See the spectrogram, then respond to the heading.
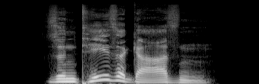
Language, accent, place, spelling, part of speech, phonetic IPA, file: German, Germany, Berlin, Synthesegasen, noun, [zʏnˈteːzəˌɡaːzn̩], De-Synthesegasen.ogg
- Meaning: dative plural of Synthesegas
